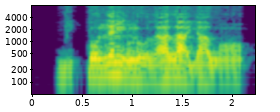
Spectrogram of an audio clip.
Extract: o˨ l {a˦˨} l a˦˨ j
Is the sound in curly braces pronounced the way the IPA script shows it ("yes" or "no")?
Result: no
